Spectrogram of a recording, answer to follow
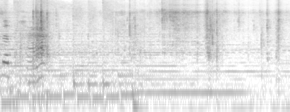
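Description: A girl's voice sings a brief phrase about half a second in, over faint music with long held notes that fade out near the end.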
